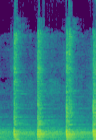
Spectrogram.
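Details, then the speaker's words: Harbor Freight log splitter whose ram fails to retract on its own after the valve is opened. Four sharp metallic clunks with a faint hum as it binds; it sometimes needs pushing back by foot or with a breaker bar. "look at this noise. It doesn't sound good, right? Sometimes you have to push this back with your foot or with a breaker bar."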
